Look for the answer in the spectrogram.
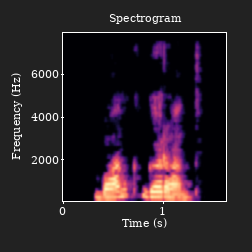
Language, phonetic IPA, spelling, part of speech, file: Russian, [ɡɐˈrant], гарант, noun, LL-Q7737 (rus)-гарант.wav
- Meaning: guarantor, sponsor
